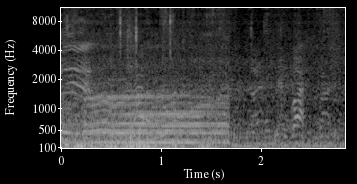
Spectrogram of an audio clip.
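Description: A bus engine at a terminal in Indonesia runs steadily, a deep rumble with tonal whine that drops at the end as revs fall, heard close with people talking over it.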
